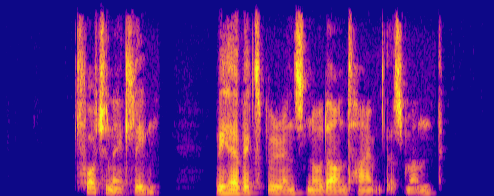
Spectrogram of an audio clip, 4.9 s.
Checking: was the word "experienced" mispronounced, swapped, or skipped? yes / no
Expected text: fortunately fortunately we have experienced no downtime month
no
